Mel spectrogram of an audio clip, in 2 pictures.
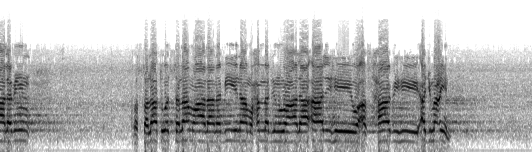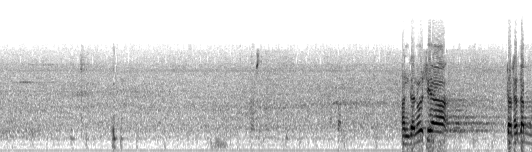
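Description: An elderly man speaks slowly and gravely through a microphone, with echo as in a large hall.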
